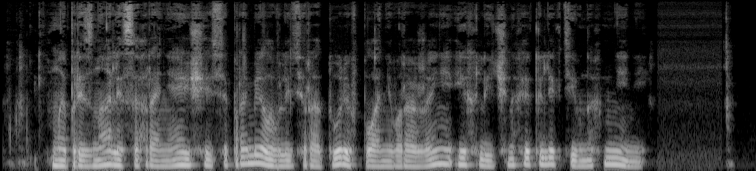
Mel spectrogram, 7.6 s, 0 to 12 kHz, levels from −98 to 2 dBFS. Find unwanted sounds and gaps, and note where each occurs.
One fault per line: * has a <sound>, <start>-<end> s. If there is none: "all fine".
all fine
